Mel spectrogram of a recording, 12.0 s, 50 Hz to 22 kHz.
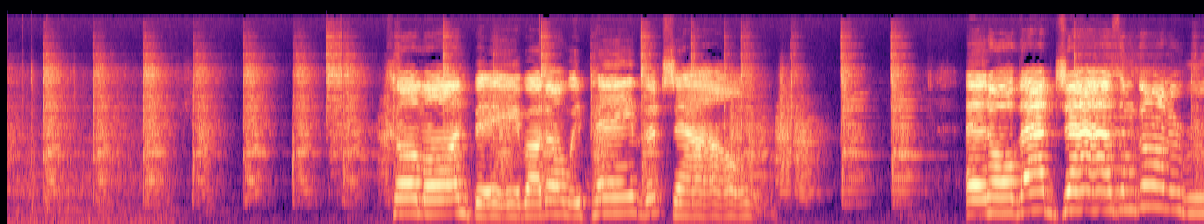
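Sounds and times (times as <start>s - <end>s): piano chords: 0.1s - 12.0s
girl singing: 3.9s - 7.7s, 9.7s - 12.0s.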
